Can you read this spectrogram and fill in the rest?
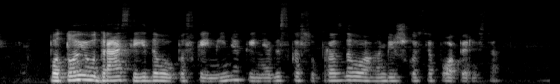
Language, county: Lithuanian, Klaipėda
